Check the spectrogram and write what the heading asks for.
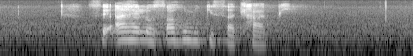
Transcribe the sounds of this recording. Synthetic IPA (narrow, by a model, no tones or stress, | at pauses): sɪʔahɛlɔsahʊlʊkʼisat͡ɬʰaːpʼi̥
